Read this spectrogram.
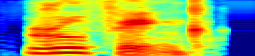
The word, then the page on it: roofing: Indian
